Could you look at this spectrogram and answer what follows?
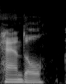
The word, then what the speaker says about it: Handel: The classical composer George, I don't know how you actually pronounce his name, George Frederick Handel, something like that. – Yeah, you got it, sure.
